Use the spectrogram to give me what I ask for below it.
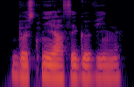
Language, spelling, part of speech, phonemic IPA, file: French, Bosnie-Herzégovine, proper noun, /bɔs.ni.ɛʁ.ze.ɡɔ.vin/, Fr-Bosnie-Herzégovine.ogg
- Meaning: Bosnia and Herzegovina (a country on the Balkan Peninsula in Southeastern Europe)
